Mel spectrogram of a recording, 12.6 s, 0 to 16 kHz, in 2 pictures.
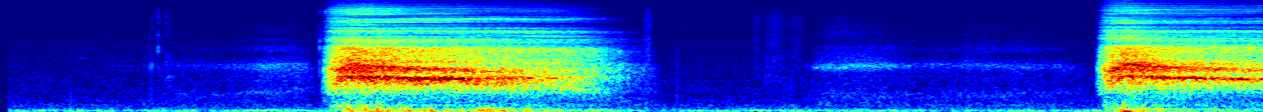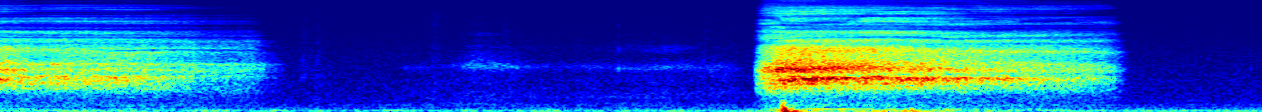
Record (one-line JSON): {"exhalation_length": "12.6 s", "exhalation_amplitude": 3882, "exhalation_signal_mean_std_ratio": 0.47, "survey_phase": "beta (2021-08-13 to 2022-03-07)", "age": "18-44", "gender": "Female", "wearing_mask": "No", "symptom_runny_or_blocked_nose": true, "symptom_fever_high_temperature": true, "symptom_headache": true, "symptom_change_to_sense_of_smell_or_taste": true, "symptom_other": true, "symptom_onset": "4 days", "smoker_status": "Never smoked", "respiratory_condition_asthma": false, "respiratory_condition_other": false, "recruitment_source": "Test and Trace", "submission_delay": "2 days", "covid_test_result": "Positive", "covid_test_method": "RT-qPCR", "covid_ct_value": 18.4, "covid_ct_gene": "N gene", "covid_ct_mean": 19.4, "covid_viral_load": "440000 copies/ml", "covid_viral_load_category": "Low viral load (10K-1M copies/ml)"}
